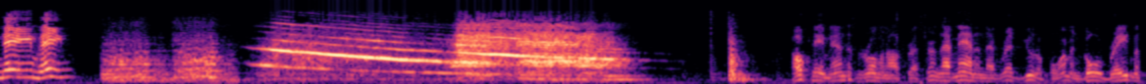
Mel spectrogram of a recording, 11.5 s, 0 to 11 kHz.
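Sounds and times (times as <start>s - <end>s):
speech: 0.0s - 1.3s, 8.0s - 11.4s
police squad car siren wailing: 2.0s - 6.7s.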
